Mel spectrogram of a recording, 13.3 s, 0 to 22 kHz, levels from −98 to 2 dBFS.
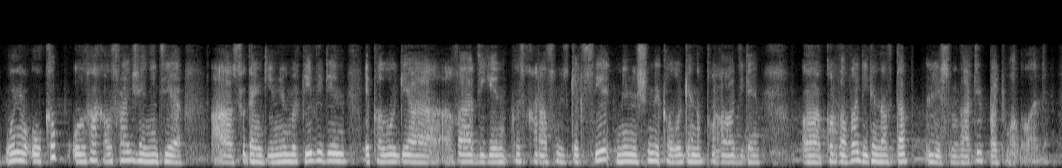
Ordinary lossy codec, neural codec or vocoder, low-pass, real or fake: none; codec, 16 kHz, 1.1 kbps, Voila-Tokenizer; none; fake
